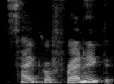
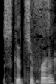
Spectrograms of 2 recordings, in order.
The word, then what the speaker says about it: schizophrenic: it's a bit uh how do you say psychoprenic that's not the right pronunciation. Oh schizophrenic.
